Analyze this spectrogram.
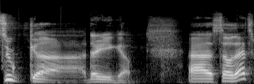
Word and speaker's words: Asuka: Am I saying that right, Paul? Asuka? I don't know how to say it. It's Asuka.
